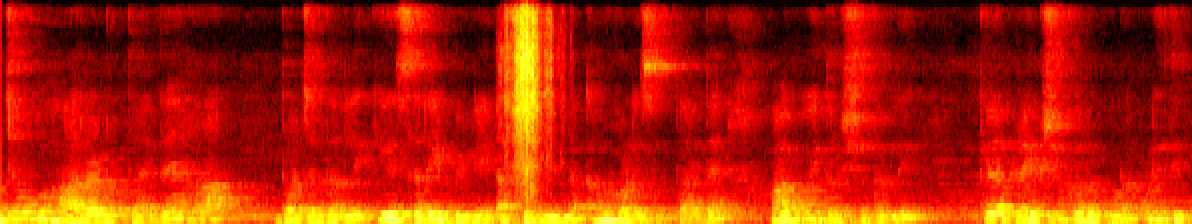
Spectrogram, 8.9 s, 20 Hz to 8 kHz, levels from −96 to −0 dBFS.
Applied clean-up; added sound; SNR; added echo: none; Cutlery, silverware; -3 dB; reverberation time 0.7 s.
